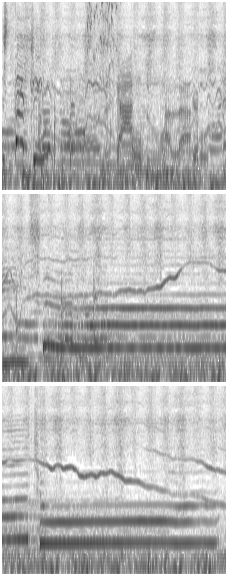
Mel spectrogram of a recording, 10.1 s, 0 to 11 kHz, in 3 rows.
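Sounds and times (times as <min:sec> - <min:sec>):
gliding high whistle-like tone: 0:03.3 - 0:10.0.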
